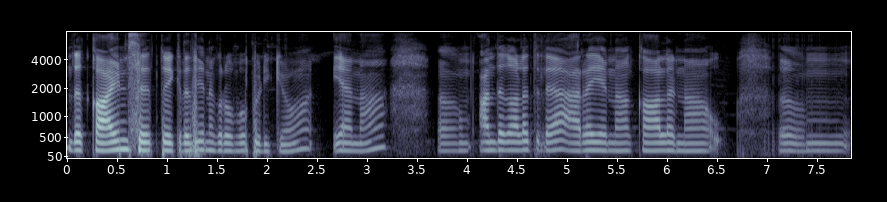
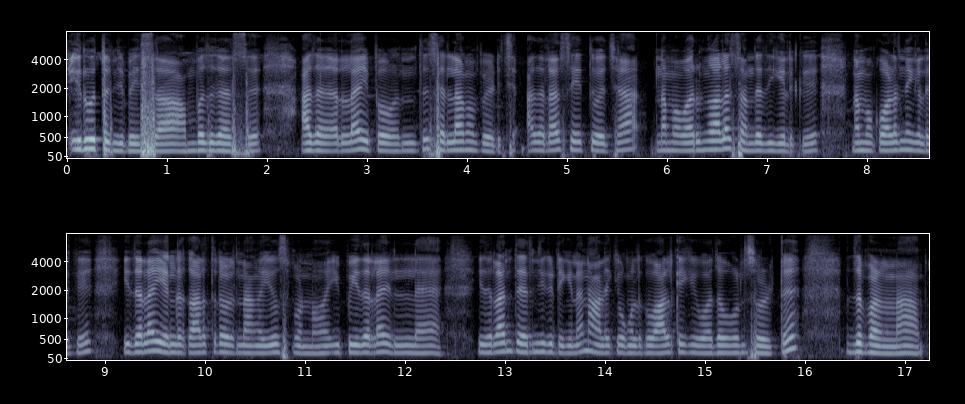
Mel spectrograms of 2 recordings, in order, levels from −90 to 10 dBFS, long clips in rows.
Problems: constant background noise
